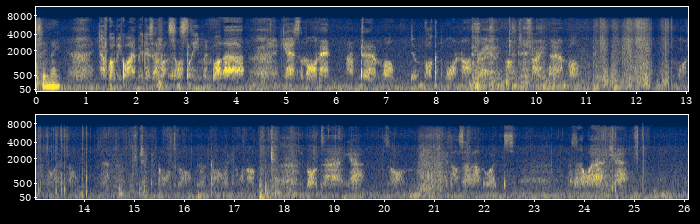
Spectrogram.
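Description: A young man talks casually and close up, into a phone's microphone.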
